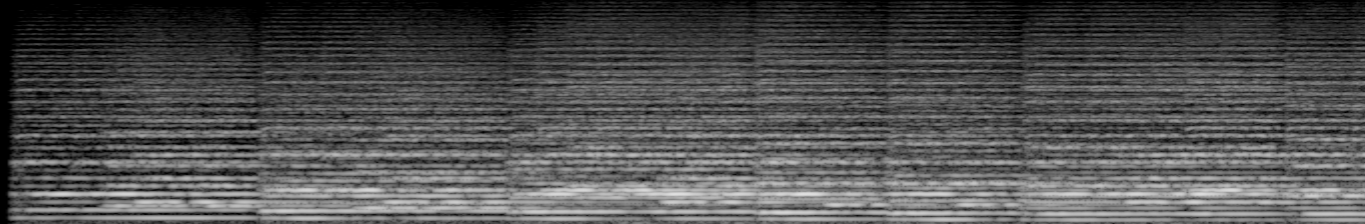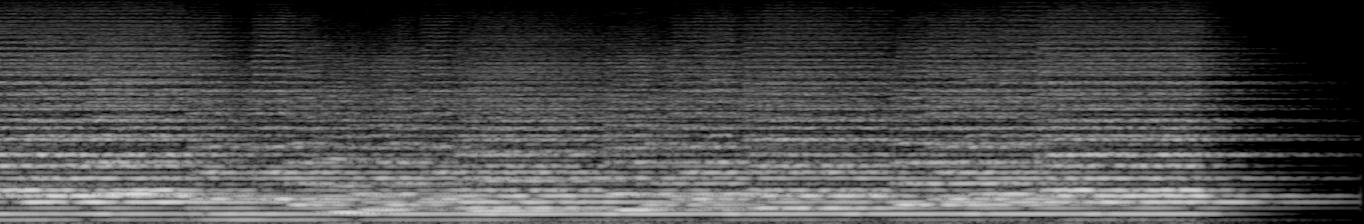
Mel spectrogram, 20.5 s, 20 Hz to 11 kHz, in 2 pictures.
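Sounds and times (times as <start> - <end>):
strings playing allegro: 0.1 - 20.4.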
